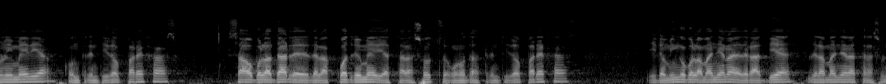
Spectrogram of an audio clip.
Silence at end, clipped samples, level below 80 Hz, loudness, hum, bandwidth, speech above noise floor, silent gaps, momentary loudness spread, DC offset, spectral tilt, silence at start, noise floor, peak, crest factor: 0 s; under 0.1%; -46 dBFS; -30 LUFS; none; 9.6 kHz; 31 dB; none; 9 LU; under 0.1%; -7.5 dB/octave; 0 s; -59 dBFS; -12 dBFS; 18 dB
